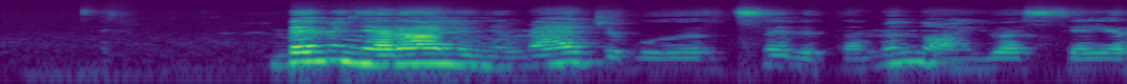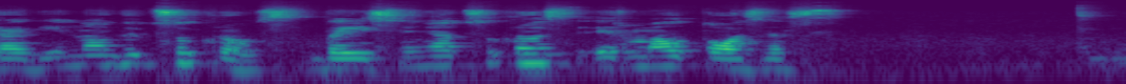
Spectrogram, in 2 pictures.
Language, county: Lithuanian, Kaunas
